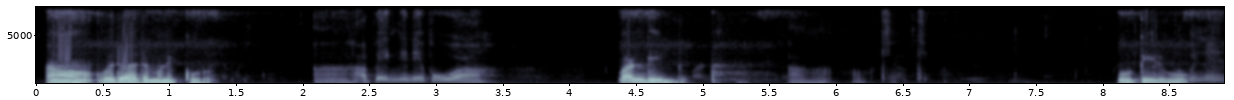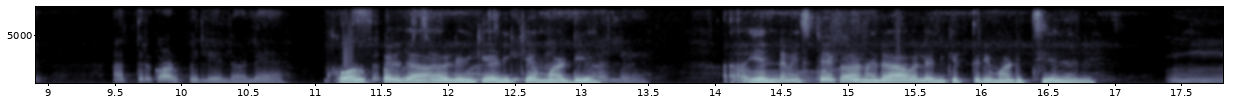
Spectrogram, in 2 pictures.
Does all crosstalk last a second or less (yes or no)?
no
